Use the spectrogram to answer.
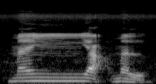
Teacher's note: cara membacanya dimasukkan ke huruf ya sambil didengungkan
